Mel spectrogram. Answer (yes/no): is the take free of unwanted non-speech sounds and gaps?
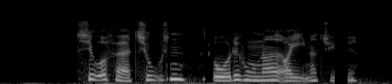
no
